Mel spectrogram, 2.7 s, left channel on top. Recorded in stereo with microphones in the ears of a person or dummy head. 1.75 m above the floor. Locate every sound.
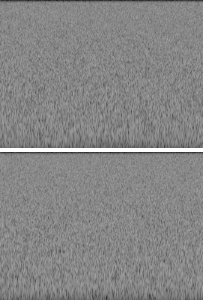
Only background noise.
